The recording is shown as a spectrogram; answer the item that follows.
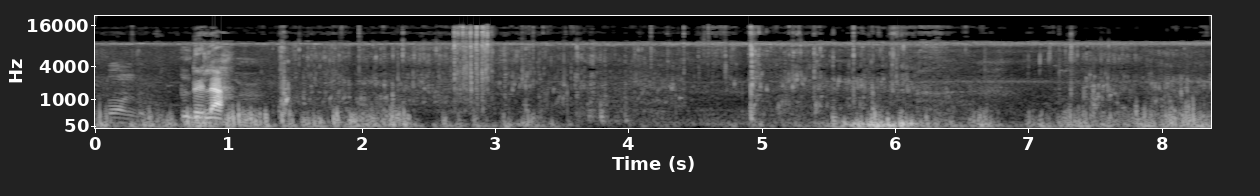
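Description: Water sloshing and lapping against a small wooden country boat moving across open water, with wind buffeting the microphone; louder around six seconds in. A brief voice cuts in about a second in.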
